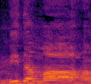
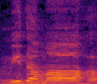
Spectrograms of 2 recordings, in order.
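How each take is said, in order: No difference in how they are said.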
